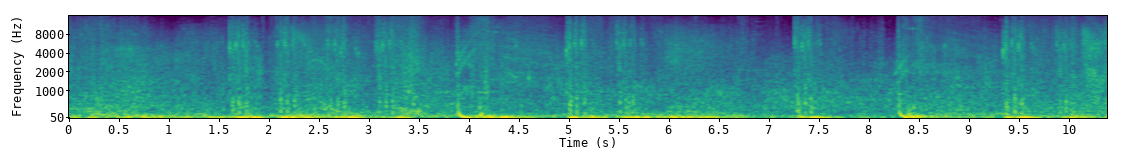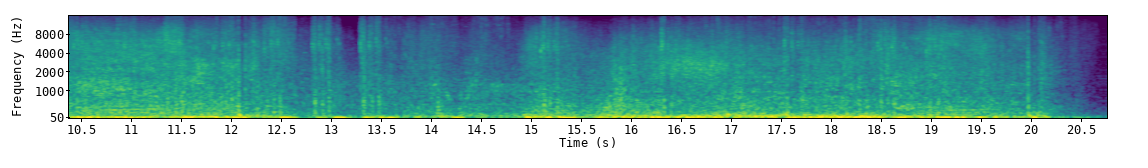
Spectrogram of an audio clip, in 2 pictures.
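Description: Flames roar and burst in loud explosions.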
